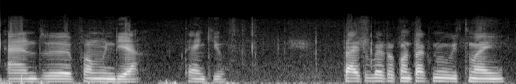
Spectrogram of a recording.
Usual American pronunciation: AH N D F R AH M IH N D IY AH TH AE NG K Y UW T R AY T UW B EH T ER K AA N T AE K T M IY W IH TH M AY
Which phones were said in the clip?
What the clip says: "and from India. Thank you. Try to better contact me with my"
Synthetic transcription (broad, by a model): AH N D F R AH M IH N D IY AH T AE NG K Y UW T R AY T UW B EH T ER K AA N T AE K T M IY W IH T M AY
